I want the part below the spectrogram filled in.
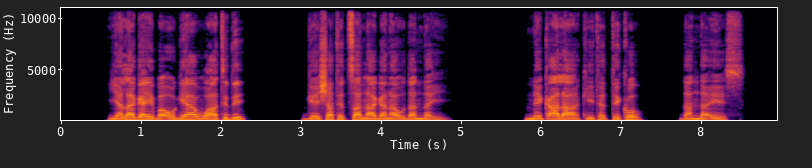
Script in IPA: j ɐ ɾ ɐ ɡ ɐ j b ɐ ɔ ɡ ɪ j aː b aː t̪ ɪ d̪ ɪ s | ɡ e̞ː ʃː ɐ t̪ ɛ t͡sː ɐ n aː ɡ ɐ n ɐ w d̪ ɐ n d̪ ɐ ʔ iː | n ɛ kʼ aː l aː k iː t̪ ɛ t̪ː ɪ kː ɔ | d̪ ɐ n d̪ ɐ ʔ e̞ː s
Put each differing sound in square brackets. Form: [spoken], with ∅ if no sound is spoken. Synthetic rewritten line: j ɐ [l] ɐ ɡ ɐ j b ɐ ɔ ɡ ɪ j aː [w] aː t̪ ɪ d̪ ɪ [∅] | ɡ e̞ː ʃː ɐ t̪ ɛ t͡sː ɐ n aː ɡ ɐ n ɐ w d̪ ɐ n d̪ ɐ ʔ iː | n ɛ kʼ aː l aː k iː t̪ ɛ t̪ː ɪ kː ɔ | d̪ ɐ n d̪ ɐ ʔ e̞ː s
